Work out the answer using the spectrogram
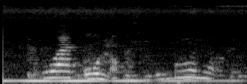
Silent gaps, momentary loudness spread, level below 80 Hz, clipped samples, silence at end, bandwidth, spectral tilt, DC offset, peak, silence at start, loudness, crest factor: none; 9 LU; -50 dBFS; under 0.1%; 0 s; 14.5 kHz; -9.5 dB/octave; under 0.1%; -4 dBFS; 0 s; -18 LUFS; 14 dB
